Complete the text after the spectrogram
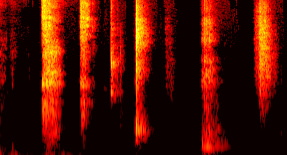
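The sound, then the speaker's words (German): Someone uses an asthma inhaler spray after getting worked up, making a handful of short, quiet, breathy puffs and hisses separated by brief silences, with no talking. “ich musste gerade kurz mein Asthma-Spray nehmen, weil ich mich so aufgeregt habe”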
